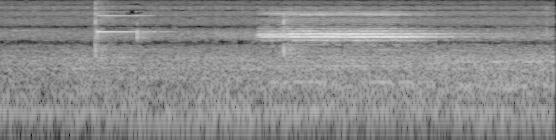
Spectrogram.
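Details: Short click then brief high-pitched electronic beeps over faint room noise: a fingertip pulse oximeter powering on after its battery is fitted and power button pressed.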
